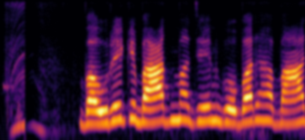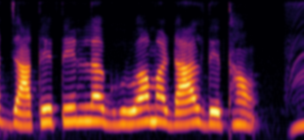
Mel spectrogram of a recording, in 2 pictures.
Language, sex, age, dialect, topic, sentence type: Chhattisgarhi, female, 18-24, Eastern, agriculture, statement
